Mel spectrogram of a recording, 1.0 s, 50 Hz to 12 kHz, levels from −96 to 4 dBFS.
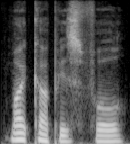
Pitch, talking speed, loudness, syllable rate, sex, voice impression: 140 Hz, 245 wpm, -16 LUFS, 4.7 syllables/s, male, very masculine, adult-like, slightly tensed, powerful, dark, soft, clear, fluent, cool, intellectual, very refreshing, sincere, very calm, mature, friendly, very reassuring, unique, slightly elegant, wild, sweet, lively, very kind, slightly intense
